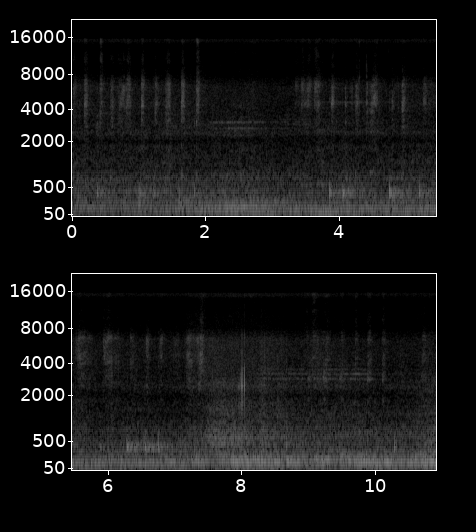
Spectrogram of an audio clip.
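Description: A marker squeaks and taps on a whiteboard in short strokes.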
